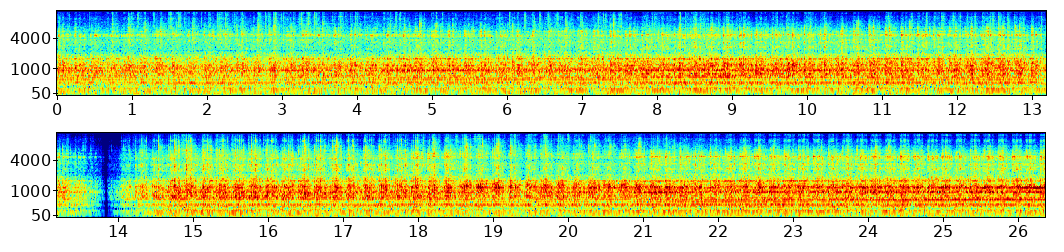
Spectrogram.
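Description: A milling machine whirs and grinds steadily through metal.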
